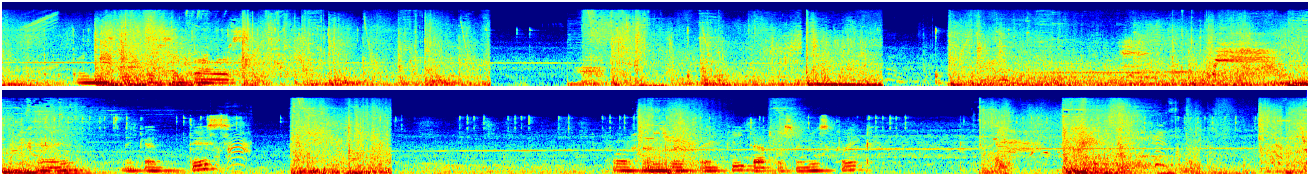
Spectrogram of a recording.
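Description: Game effects of spells and blows crackle and boom.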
